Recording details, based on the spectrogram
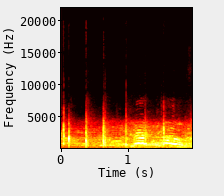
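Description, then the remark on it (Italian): A handful of sharp, scattered claps ring out over roughly two seconds while a voice carries on underneath with a faint murmur of other voices. “Ma va bene così, applaudite.”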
